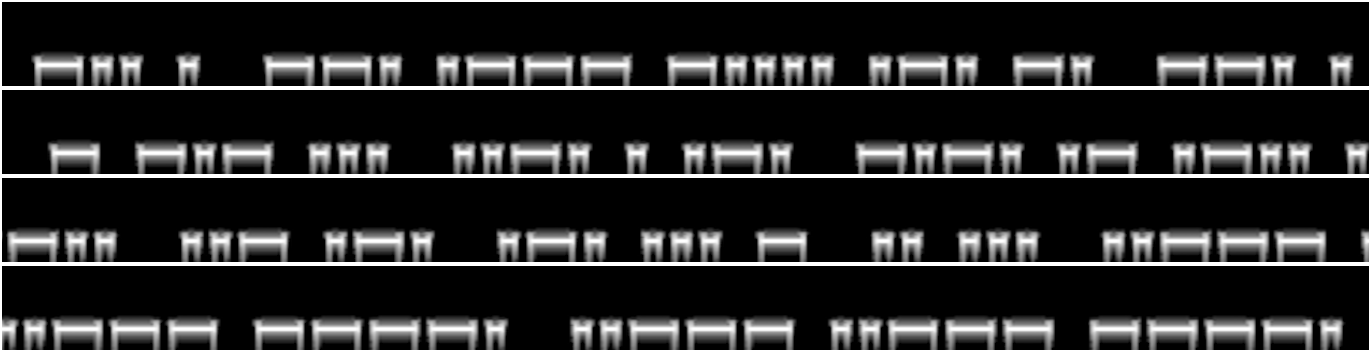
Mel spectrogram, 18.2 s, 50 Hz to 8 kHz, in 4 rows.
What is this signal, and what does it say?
Morse code, heard as a keyed tone, about 25 wpm, 800 Hz. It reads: DE GJ6RN GE TKS FER CALL UR RST IS 229 229
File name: Morse / qso-25wpm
